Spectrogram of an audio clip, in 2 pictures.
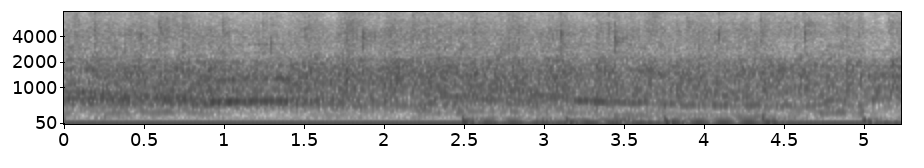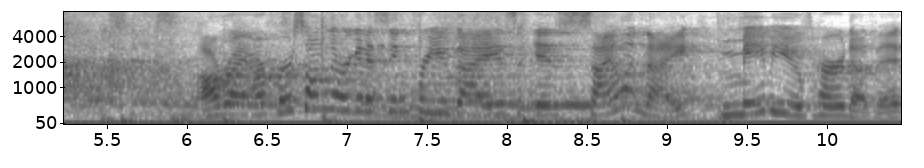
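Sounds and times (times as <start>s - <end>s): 
audience applause: 0.0s - 6.2s
speech: 6.1s - 10.4s.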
